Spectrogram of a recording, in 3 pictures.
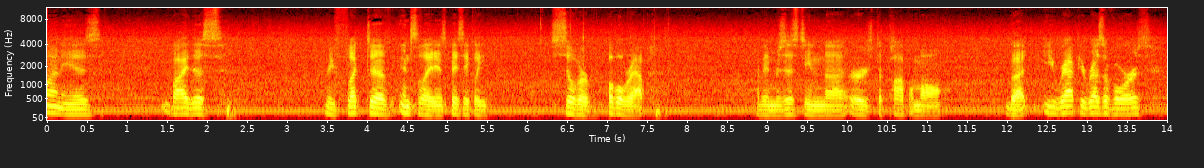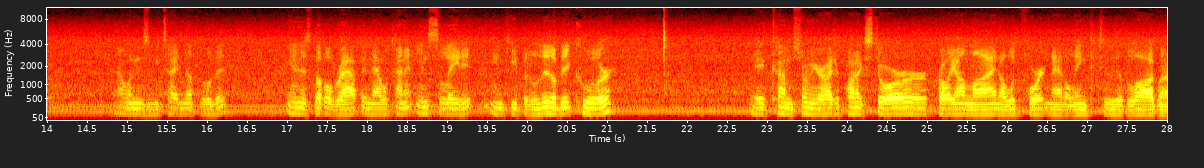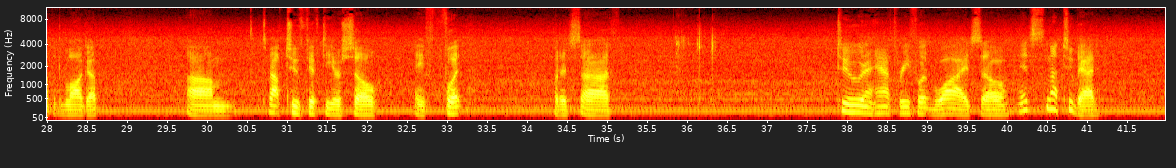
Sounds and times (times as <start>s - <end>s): Speech: 0.0s - 0.7s, 1.4s - 2.4s, 3.5s - 5.6s, 6.2s - 7.7s, 8.8s - 11.2s, 12.0s - 13.9s, 14.8s - 16.3s, 17.0s - 21.2s, 22.8s - 28.7s, 29.8s - 33.3s, 34.3s - 35.2s, 37.9s - 41.2s.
